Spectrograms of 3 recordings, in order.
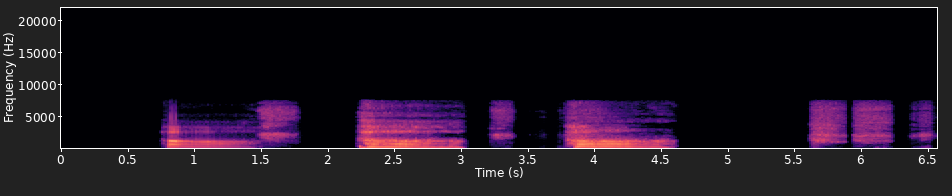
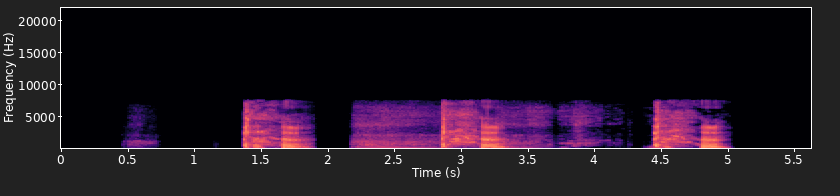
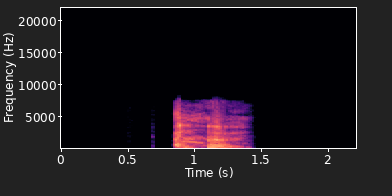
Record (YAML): exhalation_length: 6.6 s
exhalation_amplitude: 26866
exhalation_signal_mean_std_ratio: 0.41
three_cough_length: 5.6 s
three_cough_amplitude: 30221
three_cough_signal_mean_std_ratio: 0.38
cough_length: 2.2 s
cough_amplitude: 29862
cough_signal_mean_std_ratio: 0.33
survey_phase: alpha (2021-03-01 to 2021-08-12)
age: 45-64
gender: Male
wearing_mask: 'No'
symptom_none: true
smoker_status: Never smoked
respiratory_condition_asthma: false
respiratory_condition_other: false
recruitment_source: REACT
submission_delay: 1 day
covid_test_result: Negative
covid_test_method: RT-qPCR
